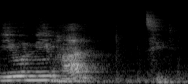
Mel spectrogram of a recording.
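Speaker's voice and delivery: ইউনিভার্সিটি drawn out syllable by syllable, very slow; a teacher slowly sounding out a word. Shown as a demonstration. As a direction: spell out ইউনিভার্সিটি slowly by sound so the first sound is heard. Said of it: "এখন আপনি চিন্তা করতেছেন".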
